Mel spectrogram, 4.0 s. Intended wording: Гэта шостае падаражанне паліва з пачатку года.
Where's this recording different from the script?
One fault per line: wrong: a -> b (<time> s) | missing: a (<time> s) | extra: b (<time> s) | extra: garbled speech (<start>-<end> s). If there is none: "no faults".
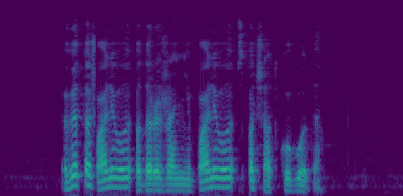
wrong: шостае -> паліва (1.0 s)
